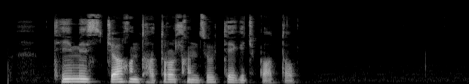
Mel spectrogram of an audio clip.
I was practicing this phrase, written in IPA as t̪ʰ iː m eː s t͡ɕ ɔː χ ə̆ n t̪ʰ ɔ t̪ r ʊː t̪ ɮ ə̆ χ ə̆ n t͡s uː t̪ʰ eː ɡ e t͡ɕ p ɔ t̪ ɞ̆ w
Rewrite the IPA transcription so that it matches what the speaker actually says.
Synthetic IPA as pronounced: t̪ʰ iː m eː s t͡ɕ ɔː χ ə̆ n t̪ʰ ɔ t̪ r ʊː ɮ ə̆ χ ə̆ n t͡s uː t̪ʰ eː ɡ e t͡ɕ p ɔ t̪ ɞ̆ w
